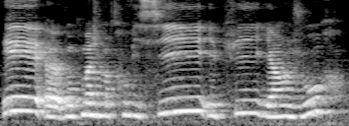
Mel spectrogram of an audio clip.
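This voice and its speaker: A vlogger in her twenties casually tells a personal story in a chatty way, packed with fillers and restarts. Her voice is fairly high and moves at a moderate pace. The room is very echoey, with faint noise.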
